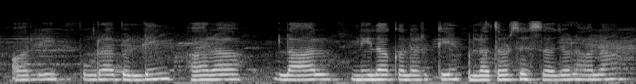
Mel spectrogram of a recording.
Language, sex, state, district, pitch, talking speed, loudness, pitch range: Hindi, female, Uttar Pradesh, Varanasi, 225 Hz, 120 wpm, -14 LUFS, 215-230 Hz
